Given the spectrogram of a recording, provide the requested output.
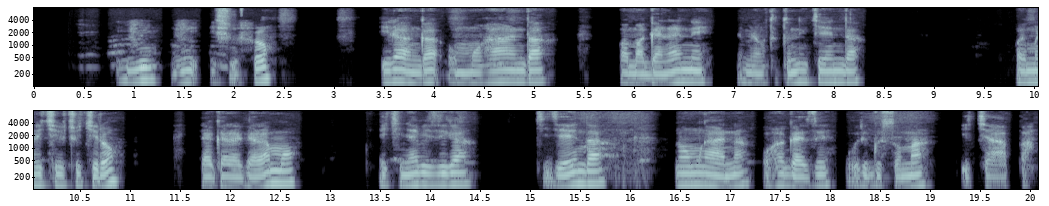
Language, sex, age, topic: Kinyarwanda, male, 25-35, government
